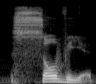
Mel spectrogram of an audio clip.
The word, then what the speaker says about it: Soviet: 好，所以苏俄叫做 Soviet，所以它的发音是 Soviet，那个 V I E T 是要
